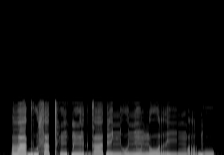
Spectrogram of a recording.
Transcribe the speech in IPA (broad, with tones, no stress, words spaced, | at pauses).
βaː˦ɡu˦sa˨tʰĩ˨˦ k͡pĩ˦rɡa˨ ɗe˨ɲoː˨ɲũ˦˨ noː˦riː˨ ŋɔ˨rbuː˦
